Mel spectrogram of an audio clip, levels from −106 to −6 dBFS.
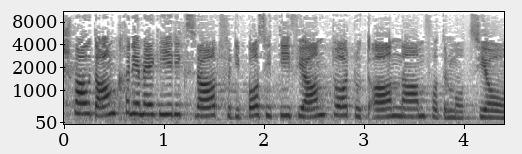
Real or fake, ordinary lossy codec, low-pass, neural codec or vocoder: real; none; none; none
